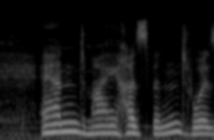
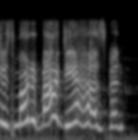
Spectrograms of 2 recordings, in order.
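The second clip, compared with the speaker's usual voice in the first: shrill, very high, very loud screeching voice; 17 dB louder than usual. A woman character cries out to a train worker; screeching. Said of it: "I'm screeching".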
